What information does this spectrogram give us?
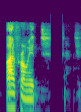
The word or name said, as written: far from it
